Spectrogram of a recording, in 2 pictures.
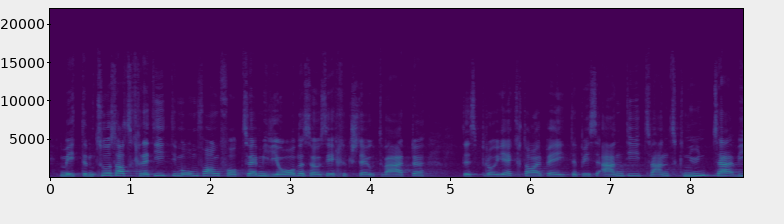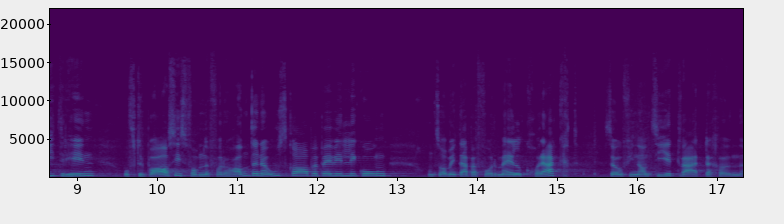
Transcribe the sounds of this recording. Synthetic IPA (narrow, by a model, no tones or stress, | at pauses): mɪtːəmt͡suəsɑt͡skʰɾɛditːɪmʊmfɑŋfɔt͡svɛːmiljoːnəsœwsɪχːəɾkʃtɛltʋæːrd̥ə | d̥əsprɔjɛkχtɑːrb̥ɛɪtəb̥ɪsændit͡sʋænt͡sknynt͡sæʋit̪əɾhɪn | ufd̥əɾbɑːsisfɔmənəfɔɾhɑnd̪ənəusɡ̥ɑːbəbɛvɪlːɪɡʊŋ | ʊntsɔmɪtːæbəfɔɾmɛlkʰɔɾækχt | sœwfinɑnt͡siətʋæːrd̥əχœnːə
